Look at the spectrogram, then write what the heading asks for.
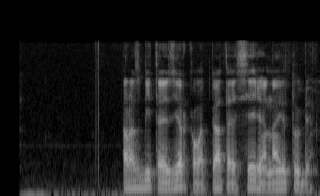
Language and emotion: Russian, neutral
